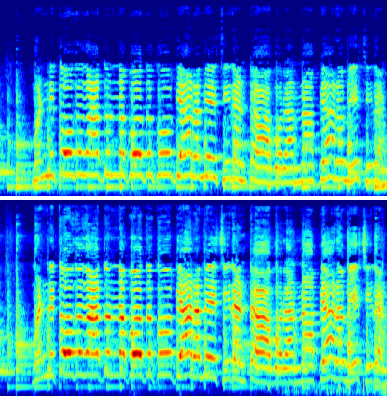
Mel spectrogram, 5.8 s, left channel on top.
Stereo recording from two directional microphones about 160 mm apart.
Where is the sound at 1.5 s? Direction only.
20° right (ahead or behind).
